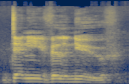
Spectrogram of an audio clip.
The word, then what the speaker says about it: Denis Villeneuve: the amazing vision of director Denny Villeneuve that's how you pronounce that he's not freaking Mexican he's kept he's french-canadian oh I I just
